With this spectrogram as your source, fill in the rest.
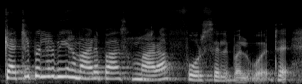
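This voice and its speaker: A woman narrating a video lesson, teaching slowly and sounding out words syllable by syllable. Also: sits high, animated, dull audio. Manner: slow, deliberate, sounds out syllables one by one.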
